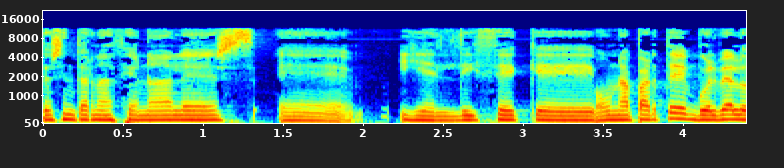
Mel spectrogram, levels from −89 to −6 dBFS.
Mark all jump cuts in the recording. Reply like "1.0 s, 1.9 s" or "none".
2.2 s, 3.4 s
